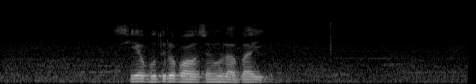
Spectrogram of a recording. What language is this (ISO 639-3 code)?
sin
